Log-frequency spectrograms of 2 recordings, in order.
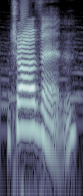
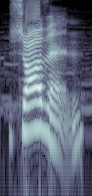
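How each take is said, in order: First: The name starts with a J sound. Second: The name starts with a J sound.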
